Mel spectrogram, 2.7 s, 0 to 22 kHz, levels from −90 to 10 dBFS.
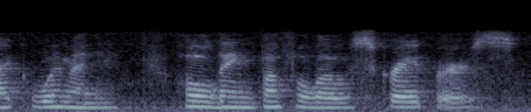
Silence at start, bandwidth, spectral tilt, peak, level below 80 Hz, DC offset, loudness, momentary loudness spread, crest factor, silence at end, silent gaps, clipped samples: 0 s; 7.2 kHz; -5 dB/octave; -14 dBFS; -60 dBFS; 0.2%; -30 LUFS; 6 LU; 16 dB; 0 s; none; under 0.1%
